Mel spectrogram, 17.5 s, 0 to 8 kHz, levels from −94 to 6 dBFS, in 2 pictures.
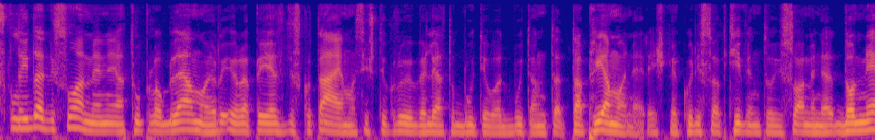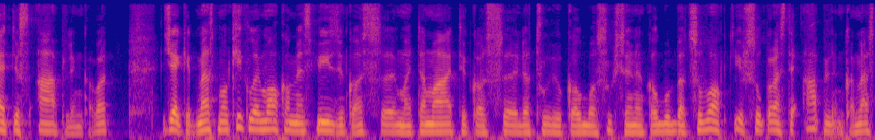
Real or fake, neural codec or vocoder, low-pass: fake; codec, 16 kHz in and 24 kHz out, 2.2 kbps, FireRedTTS-2 codec; 7.2 kHz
